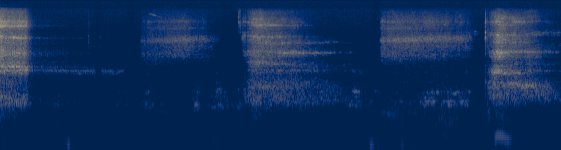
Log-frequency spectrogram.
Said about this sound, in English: So take three big deep breaths in through your nose and out through your mouth.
